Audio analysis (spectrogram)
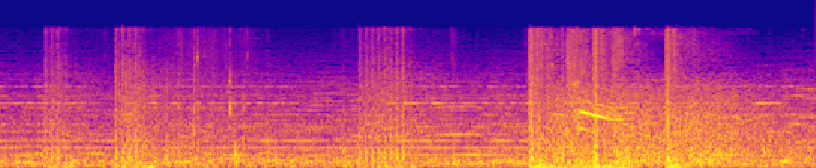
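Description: Gunfire and artillery in the Batman: The Enemy Within video game come as loud bursts of rapid machine-gun fire broken by brief pauses, with a heavier clustered volley toward the end.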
